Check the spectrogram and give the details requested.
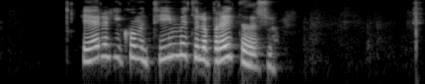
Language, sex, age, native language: Icelandic, female, 50-59, Icelandic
